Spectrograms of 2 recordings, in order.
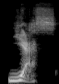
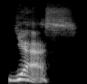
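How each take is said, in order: First: The yes sounds clear and sure. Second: The yes sounds unsure and lukewarm. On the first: The person truly wants this. The speaker calls it right. "her yes was so clear" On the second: The person is not really convinced. The speaker calls it wrong. "the second one was kind of like, I think, yeah"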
